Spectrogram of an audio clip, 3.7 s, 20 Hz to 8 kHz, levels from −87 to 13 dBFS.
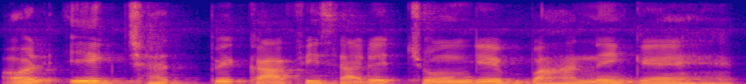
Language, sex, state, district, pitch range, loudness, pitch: Hindi, male, Jharkhand, Ranchi, 130-160 Hz, -16 LUFS, 140 Hz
